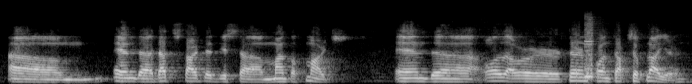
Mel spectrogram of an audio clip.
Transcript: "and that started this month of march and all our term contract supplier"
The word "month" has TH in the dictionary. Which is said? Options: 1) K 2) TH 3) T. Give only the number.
3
